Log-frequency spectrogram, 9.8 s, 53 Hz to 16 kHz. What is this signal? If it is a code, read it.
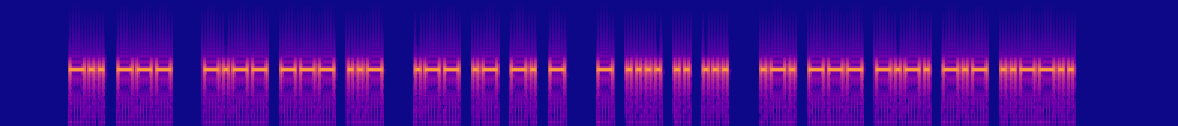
Morse code, heard as a keyed tone, about 30 wpm, 700 Hz. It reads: DO YOU WANT THIS ROCK?
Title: Sentences from Top 1000 Words - Review Part 2 - 30wpm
